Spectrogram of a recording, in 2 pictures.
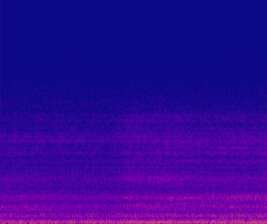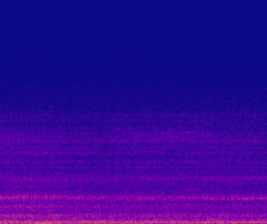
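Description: Steady rumble of city street traffic at a busy crossing.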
